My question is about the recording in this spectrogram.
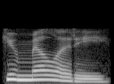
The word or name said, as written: humility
